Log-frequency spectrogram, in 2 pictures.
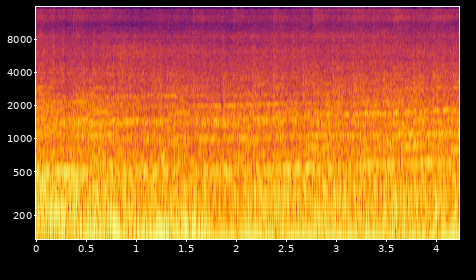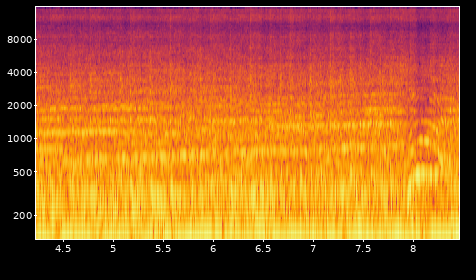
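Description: Loud, bass-heavy electronic dance music from a live DJ set over a venue's sound system, with a deep steady sub-bass under a synth tone that slowly rises in pitch.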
